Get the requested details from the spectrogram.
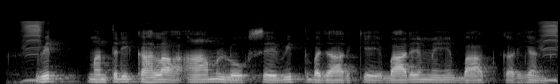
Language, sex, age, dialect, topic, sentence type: Bhojpuri, male, 18-24, Southern / Standard, banking, statement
